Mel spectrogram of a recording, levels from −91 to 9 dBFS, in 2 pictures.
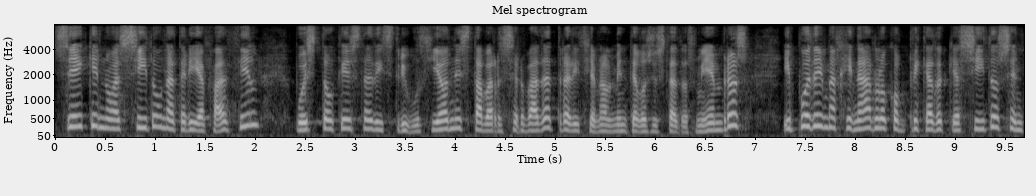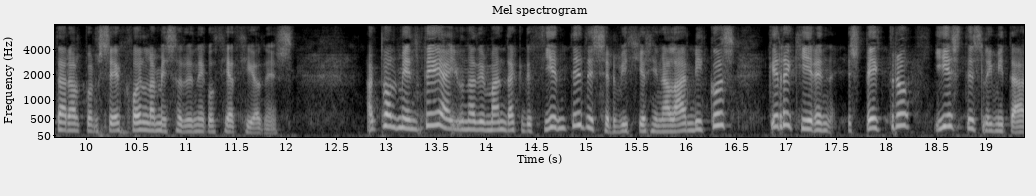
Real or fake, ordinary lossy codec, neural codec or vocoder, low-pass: fake; none; codec, 16 kHz, 4.8 kbps, FACodec; none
